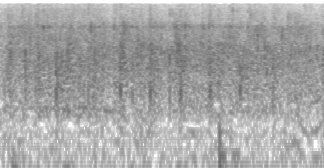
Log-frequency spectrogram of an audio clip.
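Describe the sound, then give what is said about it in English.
A church audience applauds in steady, dense clapping that holds at an even level for the whole stretch. “Could you guys give her a hand?”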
